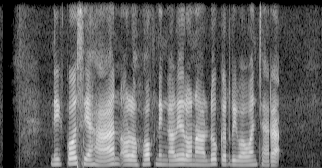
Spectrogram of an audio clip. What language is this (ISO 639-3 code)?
sun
